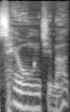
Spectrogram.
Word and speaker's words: 새옹지마: 세옹지마, 세옹이 색자인데 그걸 새로 발음하는 거 같더라고요.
